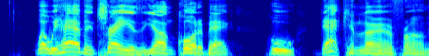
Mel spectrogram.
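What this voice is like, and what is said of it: Imitates another person's voice. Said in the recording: “I think my Jerry Jones impression was all right.”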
